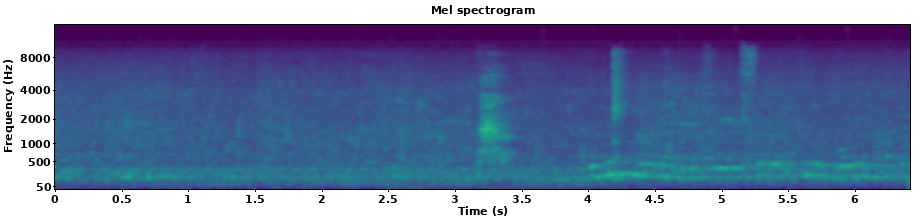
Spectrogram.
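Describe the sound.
A stew bubbles in a pot over a campfire, a steady hiss and simmer broken by a few sharper pops, with a faint whining, voice-like tone creeping in toward the end.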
